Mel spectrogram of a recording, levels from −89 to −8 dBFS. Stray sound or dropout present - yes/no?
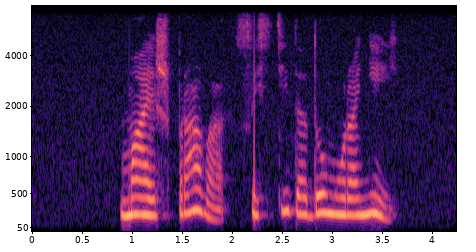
no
